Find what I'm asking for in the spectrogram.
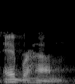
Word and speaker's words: Abraham: It's you, it's Avram, but we're going to add a few syllables, change the pronunciation, it's Abraham. When God makes you born again, it's still you, but then it's a new you.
